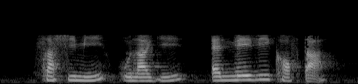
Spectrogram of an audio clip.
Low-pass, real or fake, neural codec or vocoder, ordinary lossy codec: 7.2 kHz; real; none; AAC, 16 kbps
